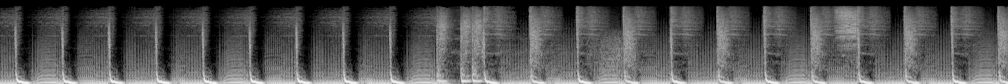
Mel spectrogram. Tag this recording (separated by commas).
Music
